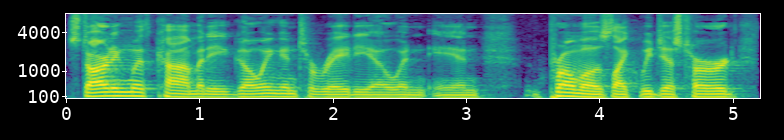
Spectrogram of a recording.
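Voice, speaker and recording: Older male interviewer, lower-pitched, relaxed chat style, small studio setting. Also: a little slow, smooth. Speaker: podcast host, interviewer. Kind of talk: casual conversational interview.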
